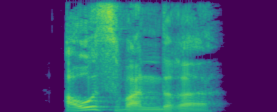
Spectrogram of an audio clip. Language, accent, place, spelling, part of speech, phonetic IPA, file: German, Germany, Berlin, auswandre, verb, [ˈaʊ̯sˌvandʁə], De-auswandre.ogg
- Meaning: inflection of auswandern: 1. first-person singular dependent present 2. first/third-person singular dependent subjunctive I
